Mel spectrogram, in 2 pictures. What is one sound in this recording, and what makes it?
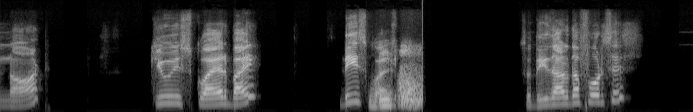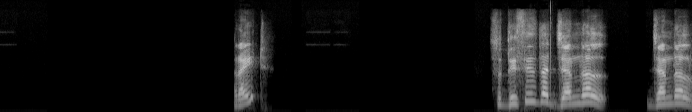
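A young man speaks calmly into a headset microphone, pausing between phrases.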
